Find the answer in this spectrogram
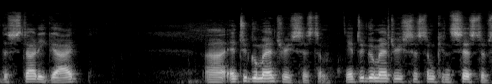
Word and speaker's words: integumentary: you may have noticed that I've been saying in to Goethe mentoree it's a integumentary is the correct pronunciation probably going to find a few mispronunciations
